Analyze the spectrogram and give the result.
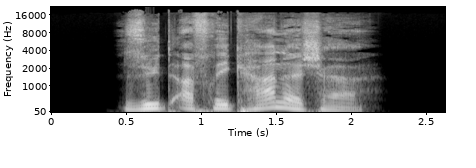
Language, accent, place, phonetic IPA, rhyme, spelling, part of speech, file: German, Germany, Berlin, [ˌzyːtʔafʁiˈkaːnɪʃɐ], -aːnɪʃɐ, südafrikanischer, adjective, De-südafrikanischer.ogg
- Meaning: inflection of südafrikanisch: 1. strong/mixed nominative masculine singular 2. strong genitive/dative feminine singular 3. strong genitive plural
